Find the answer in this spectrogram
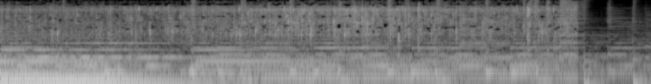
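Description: Folded potato tacos frying in shallow oil in a pan: a steady sizzle with dense crackling, fading out near the end. Background music plays throughout.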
